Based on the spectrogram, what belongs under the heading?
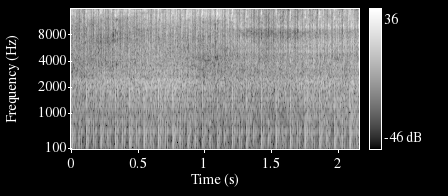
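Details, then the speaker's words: YS FZ63S supercharged glow engine after rebuild (replaced throttle barrel seal), APC 12x8 prop, Omega 15% fuel: even popping idle, roughly eight firing beats a second, no misses or surging; healthy tick-over. "You can see these YS engines will just tick over at whatever RPM they're at."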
